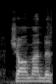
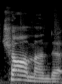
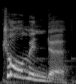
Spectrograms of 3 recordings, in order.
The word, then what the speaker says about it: Charmander: that you'd even think that we would pronounce charmander as chominder chawminder but of course what should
